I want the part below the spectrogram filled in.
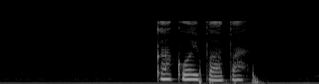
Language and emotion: Russian, neutral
